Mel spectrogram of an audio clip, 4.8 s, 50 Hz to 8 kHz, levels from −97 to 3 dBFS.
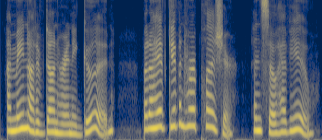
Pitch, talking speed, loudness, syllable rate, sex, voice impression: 255 Hz, 235 wpm, -15 LUFS, 5.8 syllables/s, female, very feminine, slightly young, adult-like, very thin, very tensed, powerful, very bright, slightly hard, very clear, very fluent, very cute, intellectual, very refreshing, sincere, slightly calm, very friendly, reassuring, very unique, elegant, slightly wild, very sweet, lively, slightly kind, intense, slightly sharp, slightly modest, very light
